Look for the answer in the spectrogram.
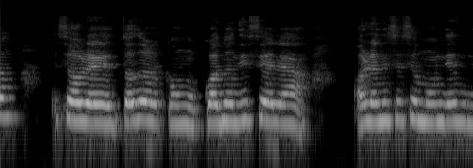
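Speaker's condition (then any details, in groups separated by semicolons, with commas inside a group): Cerebral palsy; language areas of brain affected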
